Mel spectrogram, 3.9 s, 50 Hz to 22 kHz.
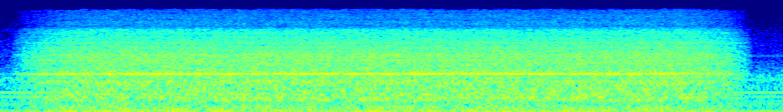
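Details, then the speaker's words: Early PS4 Pro under load with stock fan, before replacement: loud steady rushing air with constant thin whine that never eases; cleaning and new thermal paste didn't help, replaced with aftermarket fan. "hi minions this video is going to show you how to turn your playstation 4 pro that is loud from this"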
